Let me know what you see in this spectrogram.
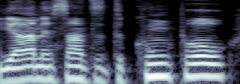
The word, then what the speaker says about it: Giannis Antetokounmpo: Chris Paul isn't playing well in the NBA playoffs, and my boy Giannis Antetokounmpo got hurt last night, man.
